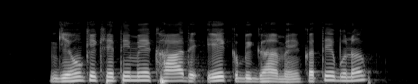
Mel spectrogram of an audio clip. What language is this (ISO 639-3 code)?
mai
